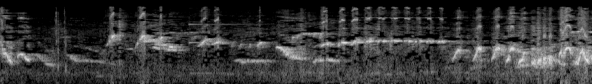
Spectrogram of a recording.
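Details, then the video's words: White-rumped shama song used as a lure recording to make shamas sing: rich varied whistled phrases, slurred notes sliding between low and high pitch, with sharp chips and rapid trills mixed in, flowing almost continuously. "PANCINGAN BUAT MURAI BATU, AUTO FULL GACOR"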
